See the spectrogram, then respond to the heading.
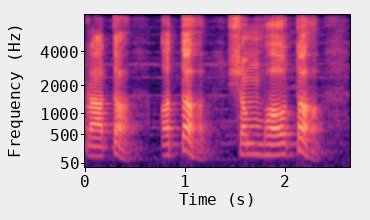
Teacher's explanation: अब त के बाद जो ह का उच्चारण हो रहा है, प्रातः, अतः, संभवतः, तो ये जो ह का उच्चारण हो रहा है अर्धध्वनि का, ये विसर्ग होता है।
